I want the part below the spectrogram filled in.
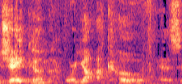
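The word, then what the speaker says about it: יעקב: of cells in Hebrew the name Jacob or a Cove as it's pronounced in in Hebrew the name Jacob means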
